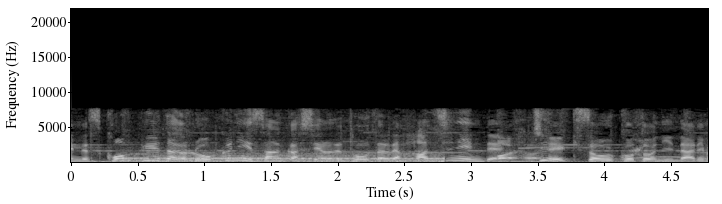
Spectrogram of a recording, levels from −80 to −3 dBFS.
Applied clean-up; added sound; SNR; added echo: none; Vehicle; 3 dB; none.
